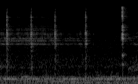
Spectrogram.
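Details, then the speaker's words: Capriole 5000 W AVR under repair after burnt transistors and a damaged servo motor: sharp, light relay clicks about four times a second over a quiet hum as the relay switches out at the low-voltage end of the arm's travel. "Ay magki-click na din yung relay natin. Relay yung pinaka switch ano ba talaga."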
